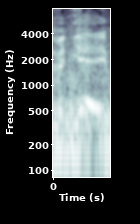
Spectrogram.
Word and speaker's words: vignette: I mean the French word is vignette, but I'm being extra fancy. yeah. You guys can't see it, but he's put on a monocle while saying that. Vignette. Just pronouncing it right. Everybody else is pronouncing it wrong.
